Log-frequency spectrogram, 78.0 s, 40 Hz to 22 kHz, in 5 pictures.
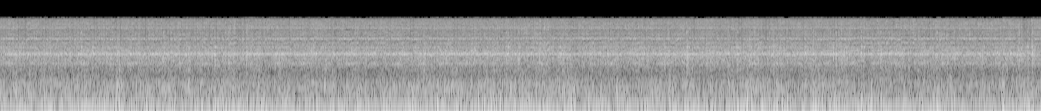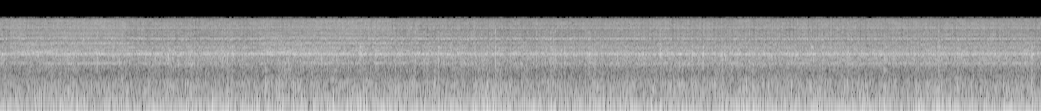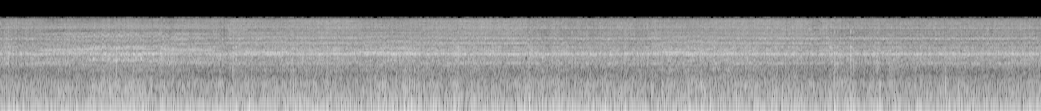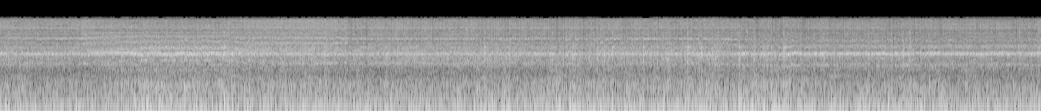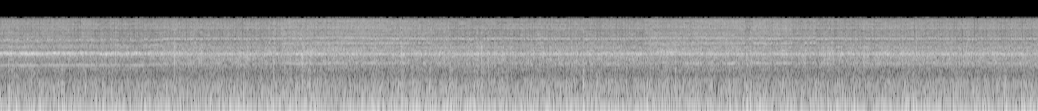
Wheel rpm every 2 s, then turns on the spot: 160, 160, 160, 160, 160, 160, 160, 160, 160, 160, 160, 160, 160, 160, 160, 160, 160, 160, 160, 160, 160, 160, 170, 160, 160, 160, 160, 160, 160, 150, 140, 140, 150, 160, 160, 160, 160, 160, 160.
none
